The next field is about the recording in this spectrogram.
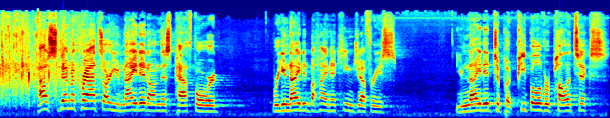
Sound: applause

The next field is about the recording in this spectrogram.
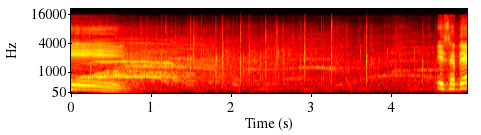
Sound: audience cheering

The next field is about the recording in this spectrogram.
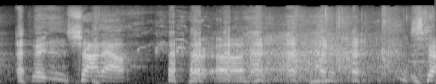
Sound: laughter

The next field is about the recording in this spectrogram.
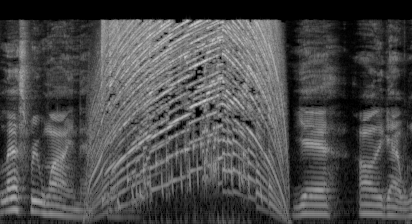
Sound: disc screeches

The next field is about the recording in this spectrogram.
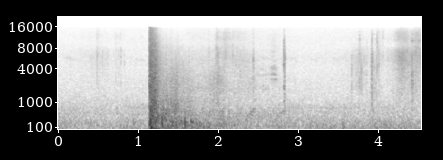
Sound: gunshot

